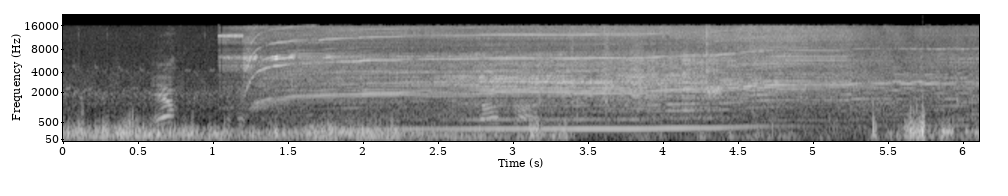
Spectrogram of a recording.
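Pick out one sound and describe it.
A model plane's engine whines at a high pitch.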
